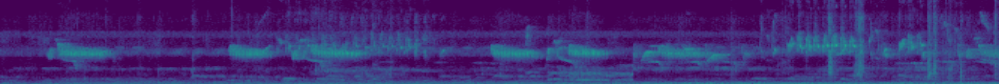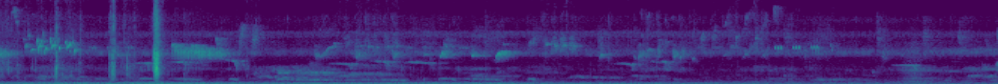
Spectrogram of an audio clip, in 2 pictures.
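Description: Small birds chirping, short calls repeating every second or two, over a low steady rumble, with one sharp click about fifteen seconds in.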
